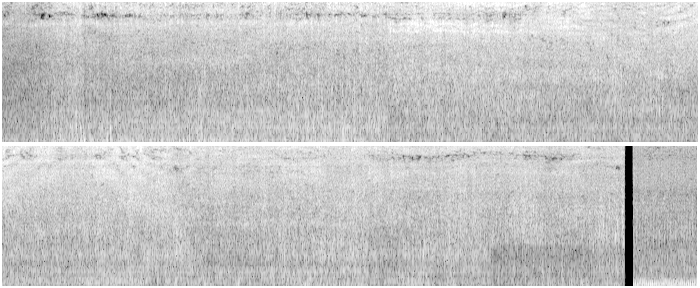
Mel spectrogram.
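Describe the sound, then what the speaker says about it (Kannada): Motorbikes approach on a highway near Kollegal on the road from Bangalore to MM Hills, giving a loud, steady engine drone that holds for about twenty seconds with no talking, then cuts off briefly near the end. "ಬೈಕ್ ಬರ್ತಾ ಇದ್ದಾವೆ"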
